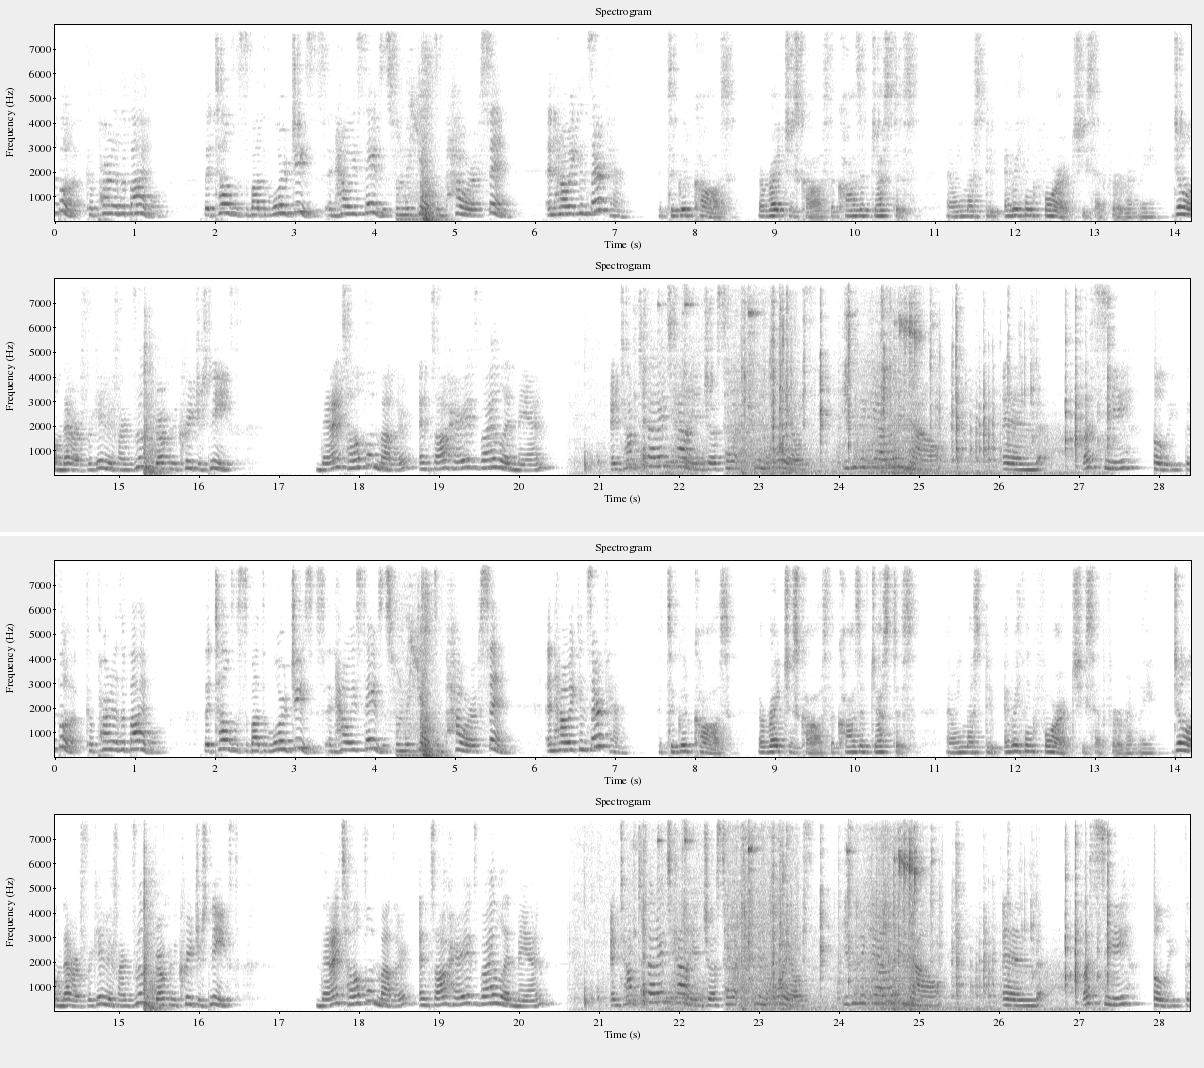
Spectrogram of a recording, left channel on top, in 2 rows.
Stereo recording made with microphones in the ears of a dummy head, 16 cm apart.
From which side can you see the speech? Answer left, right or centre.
right.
